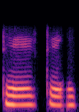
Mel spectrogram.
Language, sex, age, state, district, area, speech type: Hindi, female, 45-60, Uttar Pradesh, Lucknow, rural, conversation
